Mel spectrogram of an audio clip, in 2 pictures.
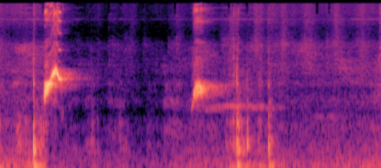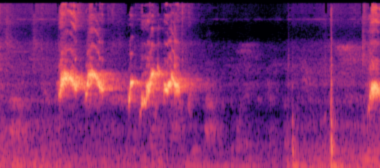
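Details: Red-whiskered bulbul, an older kept bird in daily song training with a wild-style voice, singing in the morning: bright whistled phrases with rising and falling notes in short bursts separated by pauses, plus a fast warbled burst midway.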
